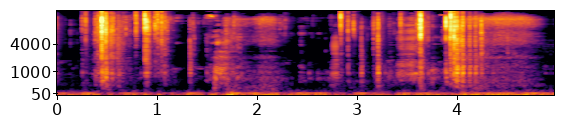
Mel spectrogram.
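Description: Plastic laptop screen bezel being peeled off the lid's very sticky, glue-like double-sided tape: an irregular run of sharp clicks and crackles, with a few short tearing rasps as the adhesive lets go.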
